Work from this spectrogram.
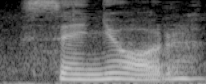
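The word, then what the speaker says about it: señor: word on the right Senor the N is a Nia sound kind of like in Canyon and the abbreviation is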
